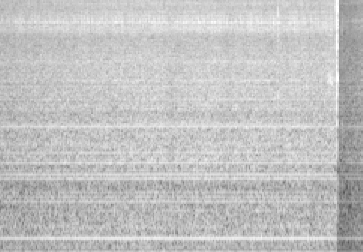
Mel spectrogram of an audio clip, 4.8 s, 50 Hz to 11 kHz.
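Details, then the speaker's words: Briggs & Stratton 8 kW tri-fuel generator running on propane under heavy load starting an AC unit: steady even drone, constant hum, no misses or surging, much smoother than on gasoline, which needs a carburetor jet change; smooth running under load. "listen to the motor [Music] underload much smoother much much smoother"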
